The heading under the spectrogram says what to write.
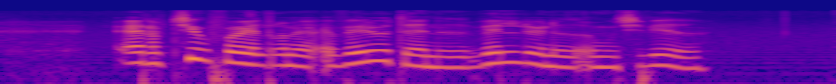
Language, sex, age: Danish, female, 25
